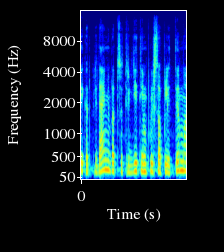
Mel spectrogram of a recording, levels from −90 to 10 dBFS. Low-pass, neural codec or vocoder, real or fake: 14.4 kHz; none; real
